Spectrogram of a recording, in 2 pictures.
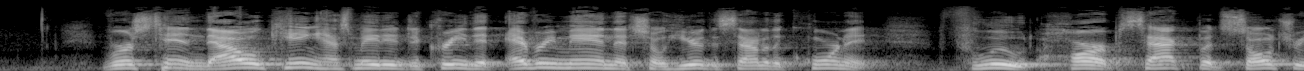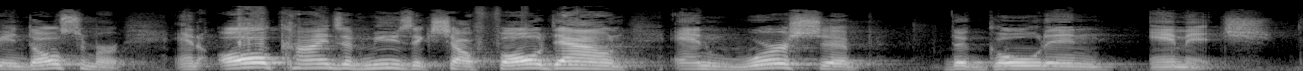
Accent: West Virginia, United States; I'm from West Virginia. Trust me, country music's pretty popular.

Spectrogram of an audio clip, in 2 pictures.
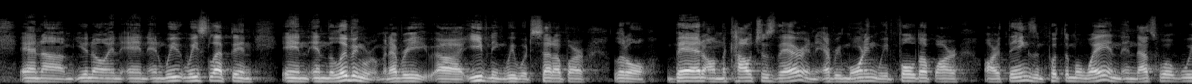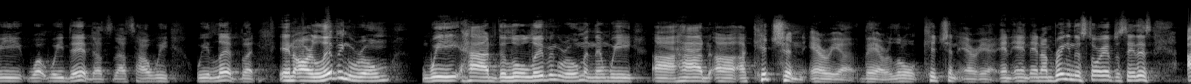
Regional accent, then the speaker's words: Hayward, California, United States; when I was growing up, we were pretty poor. We grew up in Hayward, California, and we lived in just a little, for many years

